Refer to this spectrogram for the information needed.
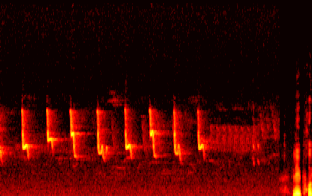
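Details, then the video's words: A common chiffchaff, recorded with a homemade parabolic microphone, sings a steady series of about eight high, clipped notes, roughly two per second, followed by a brief burst of handling or rustling noise. "Chant Pouillot véloce"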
